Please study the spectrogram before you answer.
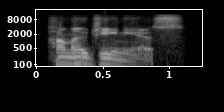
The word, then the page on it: Homogeneous: British English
